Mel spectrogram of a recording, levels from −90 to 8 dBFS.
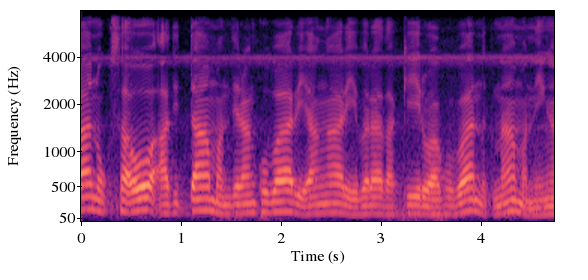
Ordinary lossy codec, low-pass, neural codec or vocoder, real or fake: none; 7.2 kHz; none; real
